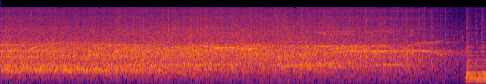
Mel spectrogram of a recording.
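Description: A large theatre audience applauding, a dense steady clatter of clapping that dies away near the end.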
